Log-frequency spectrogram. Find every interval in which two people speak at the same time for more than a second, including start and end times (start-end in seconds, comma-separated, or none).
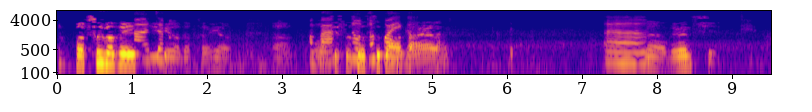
3.4-4.8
